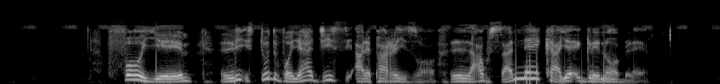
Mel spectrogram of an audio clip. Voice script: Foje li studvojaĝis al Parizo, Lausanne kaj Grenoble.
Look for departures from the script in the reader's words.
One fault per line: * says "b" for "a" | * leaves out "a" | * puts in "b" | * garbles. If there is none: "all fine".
all fine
